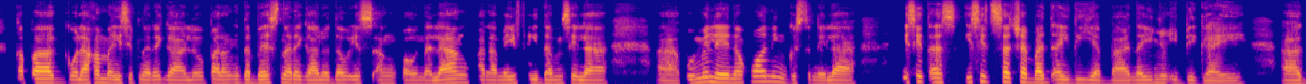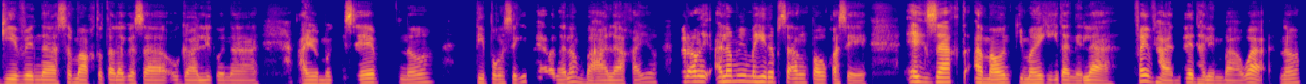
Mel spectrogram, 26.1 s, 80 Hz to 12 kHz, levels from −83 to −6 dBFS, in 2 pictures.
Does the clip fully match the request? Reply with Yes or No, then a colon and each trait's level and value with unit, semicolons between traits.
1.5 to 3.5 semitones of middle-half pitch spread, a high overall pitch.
No: average, 2.9 semitones; medium, 140 Hz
